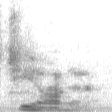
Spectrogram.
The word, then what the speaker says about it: Gianna: It's not Gia. It's Gianna. Yeah, good call.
